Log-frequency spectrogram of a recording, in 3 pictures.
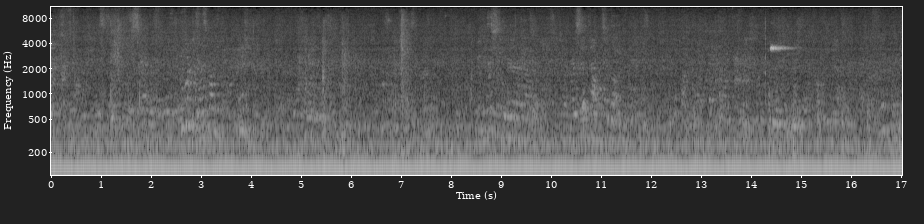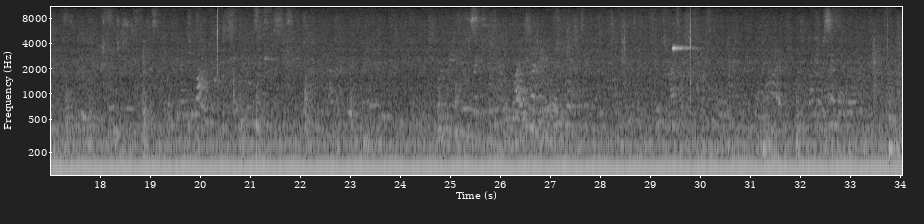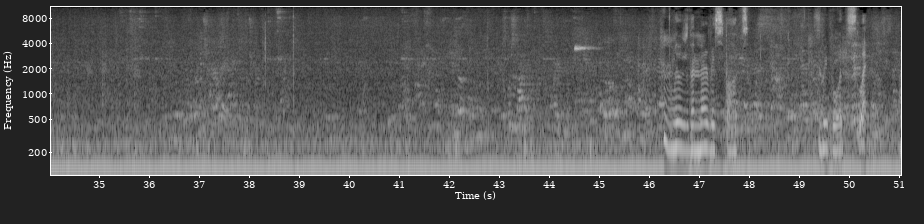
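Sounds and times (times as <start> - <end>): faint murmuring voices: 0.0 - 51.0
loud steady low hum: 0.0 - 51.0
short high-pitched tone: 14.4 - 15.0, 29.4 - 30.0, 44.5 - 45.1.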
